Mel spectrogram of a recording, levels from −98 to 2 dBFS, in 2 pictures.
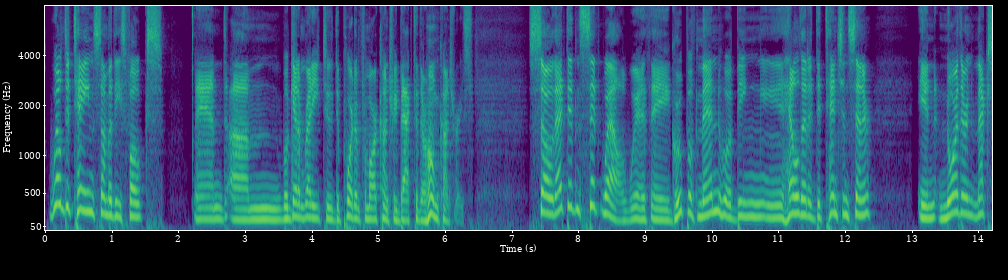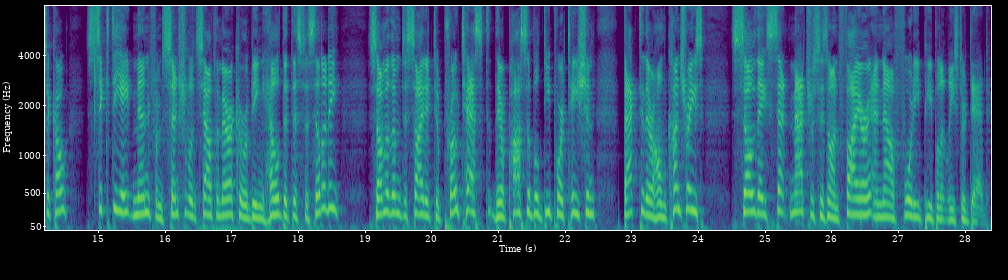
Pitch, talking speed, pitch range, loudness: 200 Hz, 180 wpm, 165-230 Hz, -22 LUFS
